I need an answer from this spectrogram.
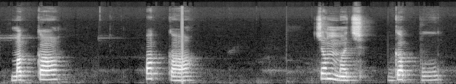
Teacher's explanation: जब दो समान व्यंजन आपस में मिलते हैं तो उन्हें द्वित्व व्यंजन कहा जाता है। द्वित्व व्यंजन में पहला व्यंजन स्वर रहित होता है और दूसरा व्यंजन स्वर सहित होता है।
